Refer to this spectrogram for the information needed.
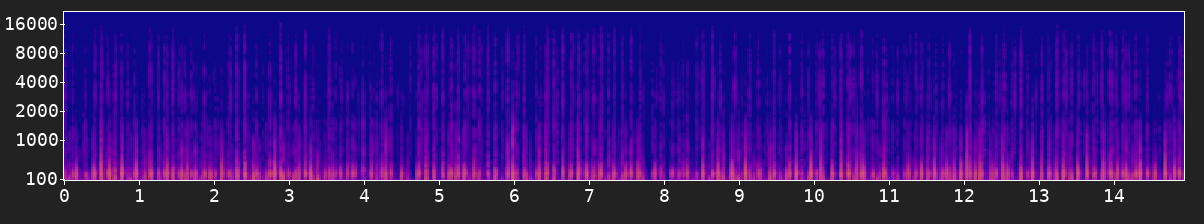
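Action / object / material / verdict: tap / thick paperback book with card cover / paper / none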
